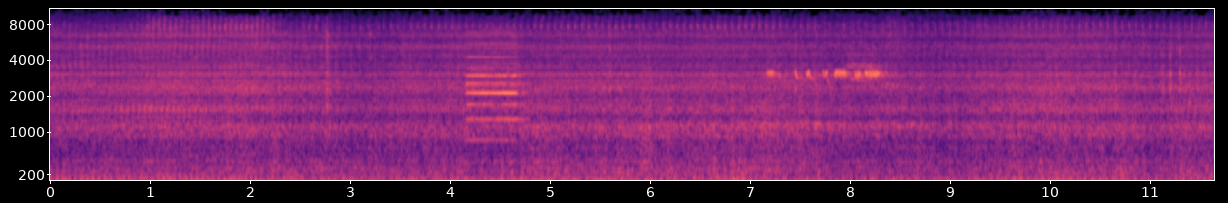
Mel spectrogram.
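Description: Royal Enfield Bullet 500's single-cylinder engine running on the move, with wind rumbling on the microphone. A vehicle horn sounds once, briefly, about four seconds in.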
